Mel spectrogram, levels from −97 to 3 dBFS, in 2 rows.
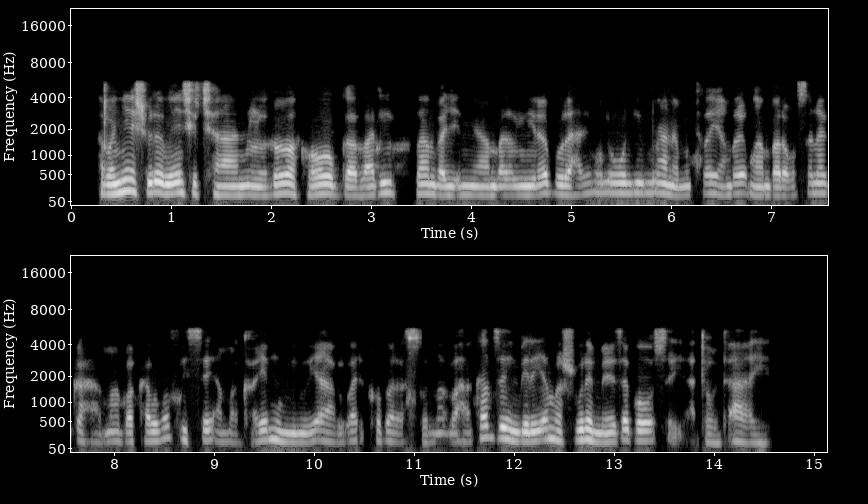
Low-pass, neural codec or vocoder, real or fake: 5.4 kHz; codec, 16 kHz, 4 kbps, X-Codec, HuBERT features, trained on LibriSpeech; fake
